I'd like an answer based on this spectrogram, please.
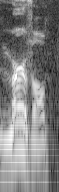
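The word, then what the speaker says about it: Maryville: I've been told that it's pronounced Merville, but it's not spelled Merville, so I'm just not going to say that.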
